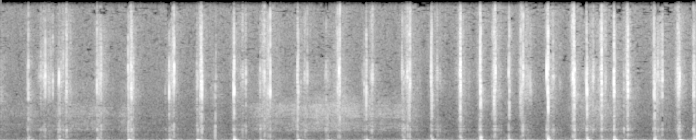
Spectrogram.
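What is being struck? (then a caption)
Inflated leather football. Fingertips and nails tap on the surface of an inflated, hollow leather American football bearing the CFL logo. The clip has about thirty quick taps in an uneven rhythm, each a short, dull low thump with a bright clicky edge that dies away almost instantly.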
